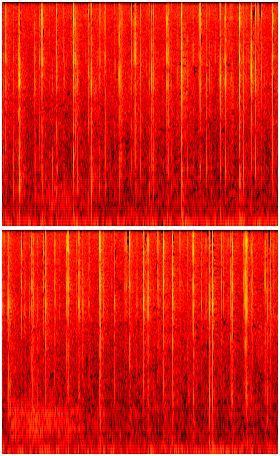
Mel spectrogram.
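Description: A single small whole walnut with a hard, woody shell is held in both hands and scratched with long red nails. The result is a rapid, uneven run of sharp, bright clicks and scratchy crackles with almost no ring. A soft, low rustle swells briefly near the middle.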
